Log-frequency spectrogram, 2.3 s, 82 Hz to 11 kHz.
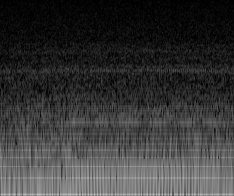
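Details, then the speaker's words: Chevrolet Traverse after replacing bad spark plugs that caused misfires, surging and rough idle, following relearn: steady, even low rumble held at 1500 rpm, no stumbles or stuttering, no misfires on scanner; normal. "1500 we still have no misfires so we had some bad spark plugs that is cool we fixed it it's not stuttering like it was either"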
